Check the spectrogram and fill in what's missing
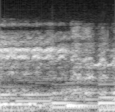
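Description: A baby horse in the video game Dwarf Fortress gives a short, soft whinny, a brief tonal neigh with a wavering pitch, heard alone at low volume.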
